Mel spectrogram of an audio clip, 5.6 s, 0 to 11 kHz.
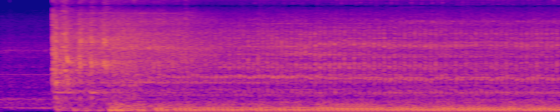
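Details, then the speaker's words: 2008 Polaris Sportsman 800 EFI after installing a new Moose Racing fuel sending unit: it catches within a second and settles into an even, steady low idle with no stumbling. Normal start and idle, with no fuel leaks top or bottom. "yeah she runs really good there's no leaks coming out of the top here no leaks coming out of the bottom"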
